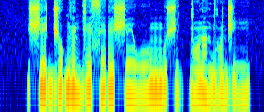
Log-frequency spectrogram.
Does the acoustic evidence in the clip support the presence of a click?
no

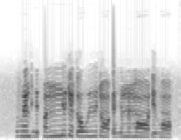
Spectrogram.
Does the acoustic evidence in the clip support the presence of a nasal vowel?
yes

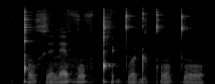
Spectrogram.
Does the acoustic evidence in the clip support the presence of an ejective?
yes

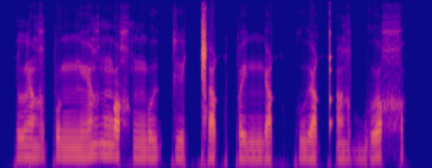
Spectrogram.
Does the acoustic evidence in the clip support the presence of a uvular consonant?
yes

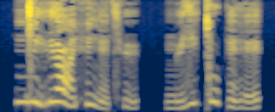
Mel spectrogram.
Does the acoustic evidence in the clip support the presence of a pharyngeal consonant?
yes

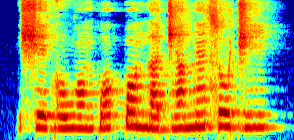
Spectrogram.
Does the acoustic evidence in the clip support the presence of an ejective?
no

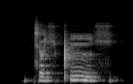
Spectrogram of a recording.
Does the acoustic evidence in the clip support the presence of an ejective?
yes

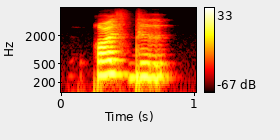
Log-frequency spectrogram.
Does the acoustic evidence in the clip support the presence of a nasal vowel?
no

